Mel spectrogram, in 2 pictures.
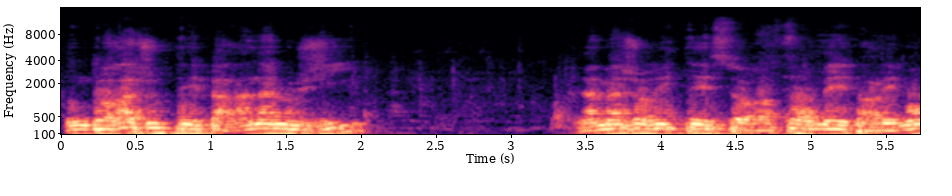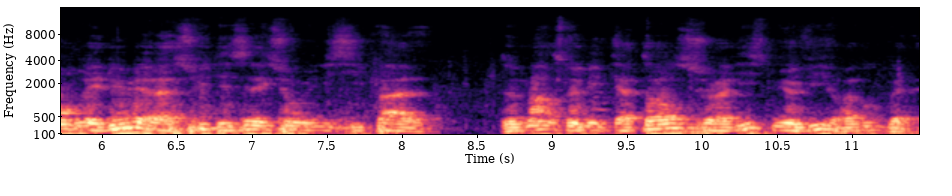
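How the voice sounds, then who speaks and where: A man reading out formal amendments at a municipal council meeting, in a measured and formal way, his voice carried by a heavy cathedral-like echo from far off in a large hall. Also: low voice, fairly even intonation, dark tone. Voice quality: measured, formal, reads out legal wording. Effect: heavy cathedral-like echo, voice heard from far off in a large hall. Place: large echoing council chamber. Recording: very echoey distant hall recording with faint noise.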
